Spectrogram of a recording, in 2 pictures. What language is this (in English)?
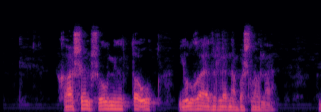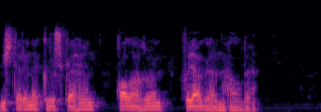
Bashkir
